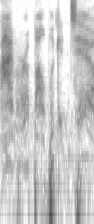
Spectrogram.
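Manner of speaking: soft, hushed whisper under the breath. Retelling how girls in the school bathroom confided: imitating someone whispering. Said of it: "whisper to me".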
